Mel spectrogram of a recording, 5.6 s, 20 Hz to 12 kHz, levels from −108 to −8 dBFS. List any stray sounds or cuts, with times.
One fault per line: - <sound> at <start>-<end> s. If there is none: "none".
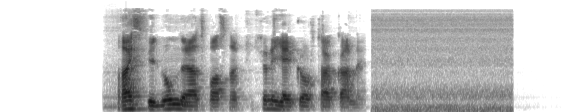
none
